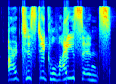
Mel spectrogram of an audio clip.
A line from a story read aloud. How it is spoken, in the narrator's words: he howled, the wheezing was actually laughter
